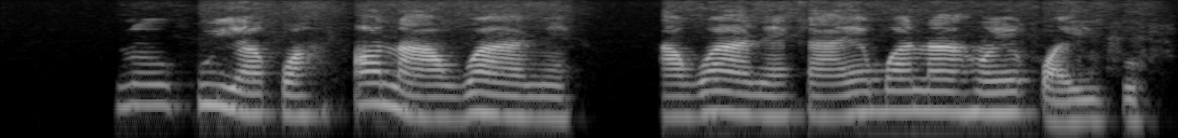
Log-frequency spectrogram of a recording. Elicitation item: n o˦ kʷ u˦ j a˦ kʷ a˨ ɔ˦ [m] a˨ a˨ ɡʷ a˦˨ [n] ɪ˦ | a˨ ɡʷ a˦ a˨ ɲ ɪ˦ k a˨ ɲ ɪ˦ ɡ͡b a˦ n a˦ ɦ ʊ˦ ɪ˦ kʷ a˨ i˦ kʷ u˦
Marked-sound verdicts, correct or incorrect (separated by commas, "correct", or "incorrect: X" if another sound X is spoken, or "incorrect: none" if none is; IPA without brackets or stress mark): incorrect: n, incorrect: ɲ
